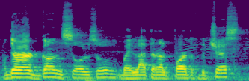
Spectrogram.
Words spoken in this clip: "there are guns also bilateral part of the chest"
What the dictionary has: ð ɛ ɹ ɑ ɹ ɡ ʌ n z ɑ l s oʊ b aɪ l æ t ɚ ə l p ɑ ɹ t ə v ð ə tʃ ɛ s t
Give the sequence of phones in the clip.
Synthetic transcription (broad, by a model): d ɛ ɹ ɑ ɹ ɡ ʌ n s ɑ l s oʊ b aɪ l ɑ t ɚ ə l p ɑ ɹ t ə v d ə tʃ ɛ s t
